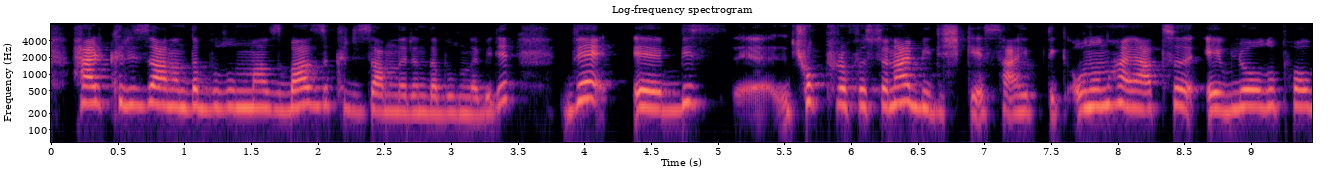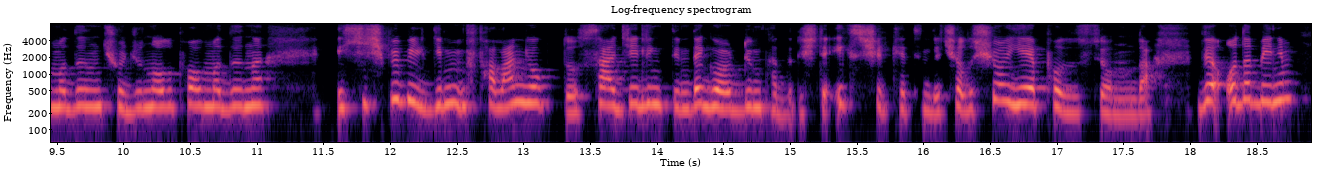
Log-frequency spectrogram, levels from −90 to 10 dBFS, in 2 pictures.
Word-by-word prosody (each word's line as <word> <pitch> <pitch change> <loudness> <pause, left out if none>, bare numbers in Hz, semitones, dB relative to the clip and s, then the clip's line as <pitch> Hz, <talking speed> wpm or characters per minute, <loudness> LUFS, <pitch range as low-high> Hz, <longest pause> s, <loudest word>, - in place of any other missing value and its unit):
Her 300 0 +7
kriz 280 -1 -3
anında 265 -3 +4
bulunmaz, 250 -2 -2
bazı 275 +1 +3
kriz 235 -5 -10
anlarında 210 -2 -2
bulunabilir 200 - -5 0.4
ve, 345 - +5 0.2
eee, 250 -2 +7
biz, 300 +7 -5
eee, - - -8
çok 320 0 0
profesyonel 275 +1 +3
bir 245 - -1
ilişkiye 205 -1 -5
sahiptik. 210 -1 -4
Onun 265 +3 +2
hayatı, 255 -1 +1
evli 230 +2 +1
olup 265 +1 +1
olmadığını, 260 0 +1
çocuğun 250 -1 -3
olup 255 +1 -2
olmadığını, 265 0 0 0.5
hiçbir 285 +7 -2
bilgim 275 -2 0
falan 270 +3 0
yoktu. 295 -8 -2
Sadece 275 +4 -1
LinkedIn'de 275 -2 +1
gördüğüm 250 -2 +2
kadar, 190 -8 -12
işte, 205 - -5
X 290 -8 -7
şirketinde 225 -5 -7
çalışıyor, 235 - -2
Y 285 -2 +5
pozisyonunda 200 -7 -3 0.4
ve 330 - +6
o 310 - +3
da 350 -3 0
benim, 325 +3 +2
260 Hz, 135 wpm, -24 LUFS, 235-285 Hz, 0.5 s, Her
